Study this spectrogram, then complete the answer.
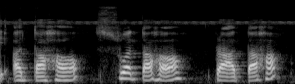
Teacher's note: विसर्ग का उपयोग ह की ध्वनि के समान उच्चारण के लिए किया जाता है। यानी कि जब हम विसर्ग का उच्चारण करते हैं तो हमारे मुख से ह की ध्वनि निकलती है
